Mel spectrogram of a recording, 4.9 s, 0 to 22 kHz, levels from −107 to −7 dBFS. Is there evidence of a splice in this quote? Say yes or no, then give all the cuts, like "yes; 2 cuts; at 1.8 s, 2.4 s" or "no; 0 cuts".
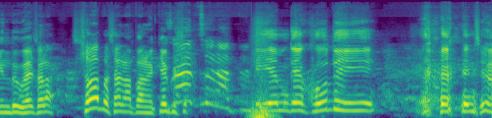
yes; 1 cut; at 2.6 s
